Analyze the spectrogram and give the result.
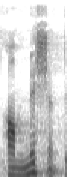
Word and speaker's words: omniscient: He's omniscient is the way we pronounce it.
